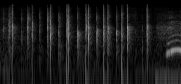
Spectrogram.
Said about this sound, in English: Let's give Mark and his associates a round of applause, everybody.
